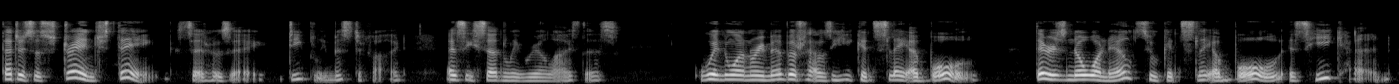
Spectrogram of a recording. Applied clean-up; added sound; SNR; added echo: none; none; none; none.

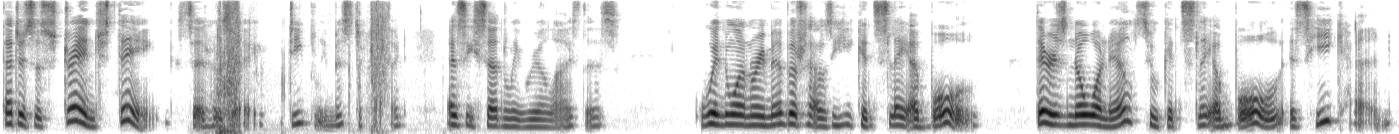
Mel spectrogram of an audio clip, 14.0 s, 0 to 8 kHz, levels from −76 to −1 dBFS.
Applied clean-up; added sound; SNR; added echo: none; Tearing; 15 dB; none.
